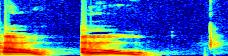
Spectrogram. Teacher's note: the long o in English I call it the puckered o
